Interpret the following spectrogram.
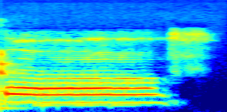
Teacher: जब कौफ को पढ़ेंगे तो जुबान की जड़ बिल्कुल कौवे को ही लगेगी। और जब हम काफ को पढ़ेंगे तो कौवे के करीब जाकर तालु को लगेगी, हल्की सी कौवे को भी लग जाएगी, लेकिन कौफ में मुकम्मल तौर पर कौवे पे लगेगी।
